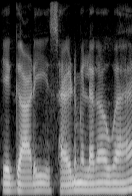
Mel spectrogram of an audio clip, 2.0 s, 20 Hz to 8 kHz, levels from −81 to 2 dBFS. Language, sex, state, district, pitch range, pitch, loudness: Hindi, male, Jharkhand, Garhwa, 105-115 Hz, 110 Hz, -18 LUFS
